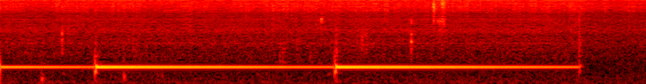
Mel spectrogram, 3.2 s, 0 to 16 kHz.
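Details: 2010 Chevrolet Equinox with a no-start, key turned to position two: clean mid-pitch chime about every 1.2 seconds as Service StabiliTrak comes on. The no-start was later traced to a loose ground wire.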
